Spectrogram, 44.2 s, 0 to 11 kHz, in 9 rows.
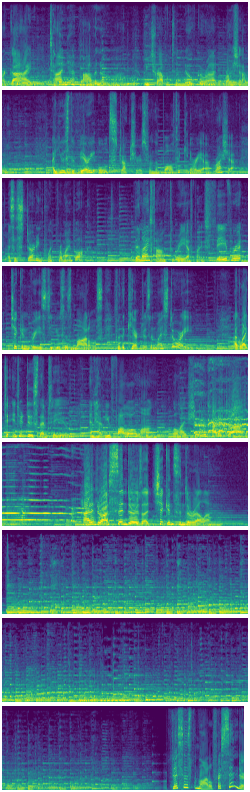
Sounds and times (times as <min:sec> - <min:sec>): Speech: 0:00.0 - 0:04.9, 0:05.9 - 0:11.5, 0:12.5 - 0:18.6, 0:19.4 - 0:24.5, 0:26.2 - 0:29.0, 0:42.8 - 0:44.2
Music: 0:00.0 - 0:44.2
Chicken, rooster: 0:23.5 - 0:26.5.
